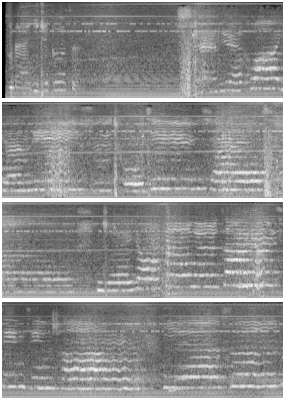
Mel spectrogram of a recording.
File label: Radio Moscow Chinese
